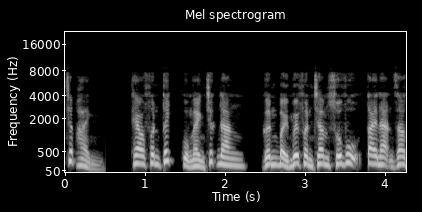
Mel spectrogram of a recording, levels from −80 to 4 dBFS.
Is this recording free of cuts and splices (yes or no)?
yes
